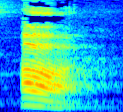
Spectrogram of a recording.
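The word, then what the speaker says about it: hour: So already we have seen R, H silent. So hence the pronunciation started with vowel letter and vowel sound. So that means your answer is an. Okay, so vowel letter with vowel sound. This H is silent there.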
